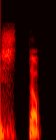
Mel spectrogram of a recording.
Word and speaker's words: stopped: Tulisannya stopped, tetapi cara bacanya ed-nya dibaca t, jadi stopped, seperti itu.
